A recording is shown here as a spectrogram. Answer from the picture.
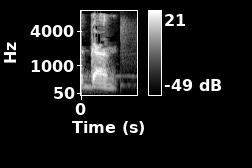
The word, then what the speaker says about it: Gahan: De hecho, de hecho es, em, pues escribí, ayer, ayer estaba leyendo y el, vocalista David Gahan, pero realmente se pronuncia Gan.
